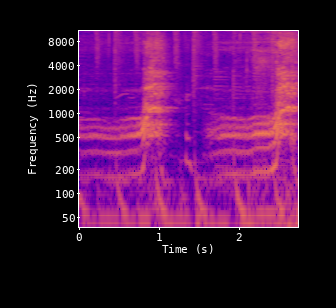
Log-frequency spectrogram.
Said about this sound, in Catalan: Ha arribat. És ell o no? Aquest gos...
